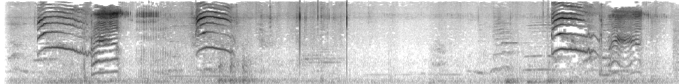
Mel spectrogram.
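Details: Domestic cats in a funny cat compilation, three bursts of high, drawn-out meows with falling pitch, the first and last doubled, separated by quiet rustling and a sharp click.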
